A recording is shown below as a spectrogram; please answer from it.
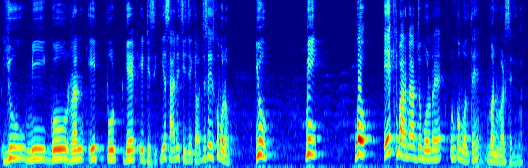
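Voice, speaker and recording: A man teaching English grammar in Hindi, mixing in English terms and repeating key words slowly. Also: fairly high pitch. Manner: lively teacherly delivery, asks and answers own questions.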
